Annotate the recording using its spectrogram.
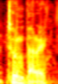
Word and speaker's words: Thunberg: I'm a great fan, and I take it you were giving us the correct Scandinavian pronunciation of her surname, is that right? – Thunberg, yeah.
